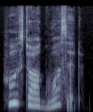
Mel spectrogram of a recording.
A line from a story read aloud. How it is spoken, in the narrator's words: persisted Sir Percival, repeating his question a little irritably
